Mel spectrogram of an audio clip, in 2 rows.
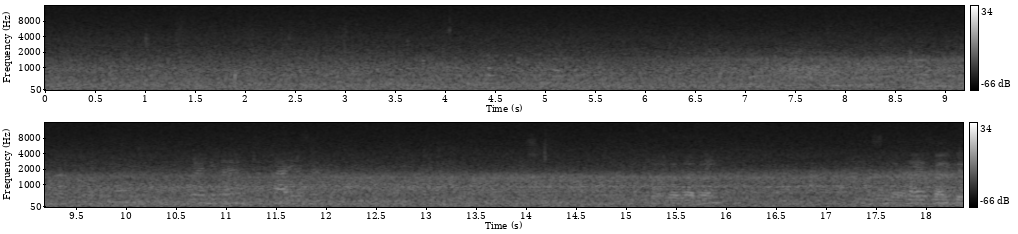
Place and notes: Berlin: Vermessungspunkt Maybachufer / Bürknerstraße - Klangvermessung Kreuzkölln ::: 09.11.2012 ::: 02:27
Berlin, Germany, November 2012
